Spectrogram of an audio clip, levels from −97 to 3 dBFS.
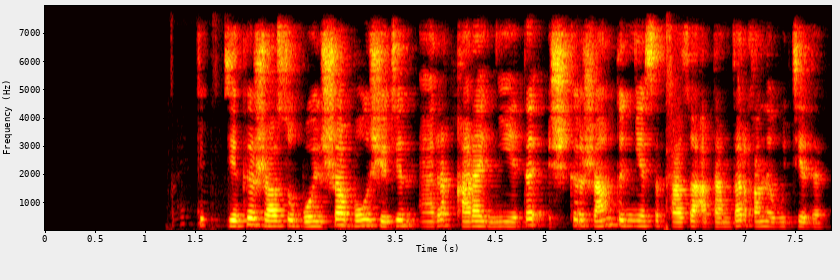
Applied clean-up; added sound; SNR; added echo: neural mask model DeepFilterNet 3.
